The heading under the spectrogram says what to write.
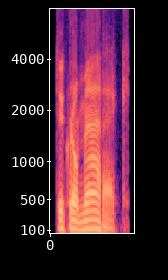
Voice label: "dichromatic", American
